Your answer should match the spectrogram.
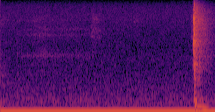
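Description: Steady hiss of the recording's background noise, then a single short, sharp thump near the end.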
